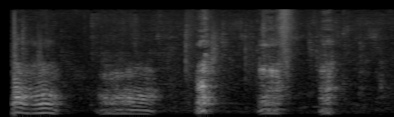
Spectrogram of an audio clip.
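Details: Kouper, a male Basset Hound aged between four and seven, a rescue dog up for adoption, gives five drawn-out, deep, harmonic bays, each about half a second long, separated by brief pauses.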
